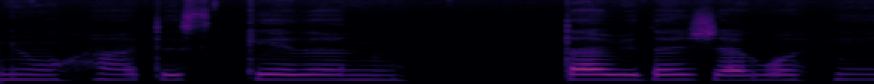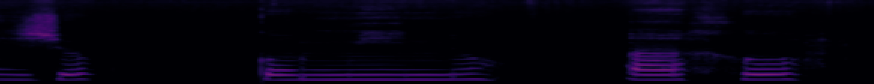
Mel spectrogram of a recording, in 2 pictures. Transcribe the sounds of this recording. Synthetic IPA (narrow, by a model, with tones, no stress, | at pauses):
ɲũ˧˨ha˦˧t̪e˧ske˦ða˧nũː˨ | t̪a˦βi˧ða˦ʒa˨kʷa˧hi˦ʔʒo˦ | ko˧˨mĩ˧nõ˧ | a˧ho˦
